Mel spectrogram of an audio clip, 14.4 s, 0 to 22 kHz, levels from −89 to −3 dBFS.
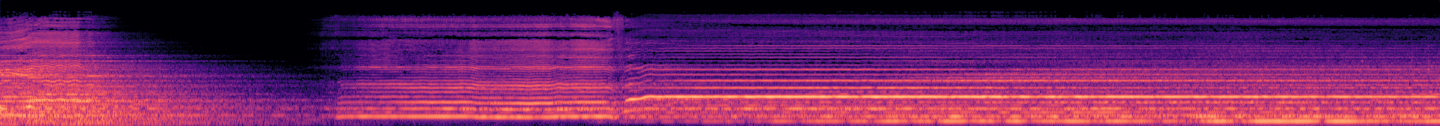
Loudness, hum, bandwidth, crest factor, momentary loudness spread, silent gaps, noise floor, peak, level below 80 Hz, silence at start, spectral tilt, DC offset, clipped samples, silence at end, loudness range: -20 LUFS; none; 14.5 kHz; 16 dB; 12 LU; none; -46 dBFS; -4 dBFS; -46 dBFS; 0 s; -5 dB/octave; under 0.1%; under 0.1%; 0 s; 11 LU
